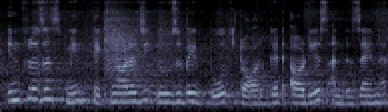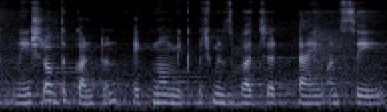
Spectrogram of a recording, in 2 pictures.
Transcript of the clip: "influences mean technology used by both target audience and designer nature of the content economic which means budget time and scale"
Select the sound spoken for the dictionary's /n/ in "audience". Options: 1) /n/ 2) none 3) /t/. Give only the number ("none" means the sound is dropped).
2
